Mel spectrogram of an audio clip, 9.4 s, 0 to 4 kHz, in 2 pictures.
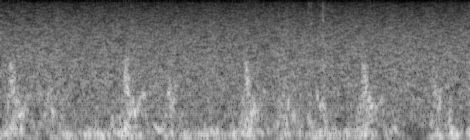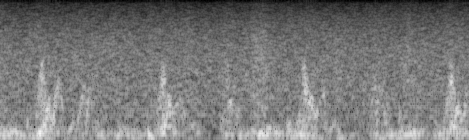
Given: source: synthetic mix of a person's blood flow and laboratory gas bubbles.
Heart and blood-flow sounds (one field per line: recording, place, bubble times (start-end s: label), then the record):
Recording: Doppler ultrasound of blood flow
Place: precordium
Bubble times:
2.75-3.33 s: bubbles
8.52-8.59 s: bubbles
8.67-8.73 s: bubbles
From the record:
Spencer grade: 2 (many but less than half of the cardiac periods contain bubble signals, singularly or in groups)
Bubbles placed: only in the low amplitude regions of the cardiac cycle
